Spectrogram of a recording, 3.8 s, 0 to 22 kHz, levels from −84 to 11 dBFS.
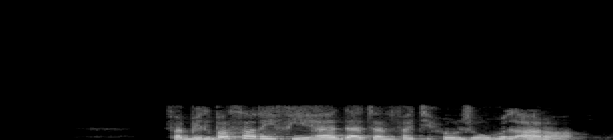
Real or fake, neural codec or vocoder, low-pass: real; none; 5.4 kHz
